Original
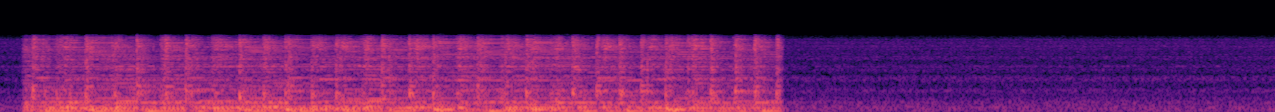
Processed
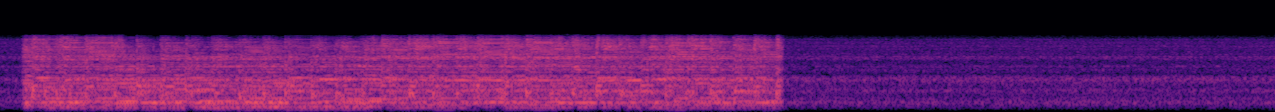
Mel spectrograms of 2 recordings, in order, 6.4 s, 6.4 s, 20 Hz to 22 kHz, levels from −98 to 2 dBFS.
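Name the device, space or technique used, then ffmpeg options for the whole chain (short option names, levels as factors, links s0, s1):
laptop speaker: -filter_complex "[0:a]highpass=f=320:w=0.5412,highpass=f=320:w=1.3066,equalizer=f=1100:t=o:w=0.57:g=7.5,equalizer=f=2700:t=o:w=0.33:g=5,alimiter=level_in=1.26:limit=0.0631:level=0:latency=1:release=43,volume=0.794,asettb=1/sr,asplit=3[s0][s1][s2];[s0]atrim=end=0.624[s3];[s1]atrim=start=0.62:end=1.86,asetpts=PTS-STARTPTS,afade=t=in:d=0.004:c=qsin,afade=t=out:st=1.236:d=0.004:c=qsin,bass=f=250:g=6,treble=f=4000:g=-11[s4];[s2]atrim=start=1.856[s5];[s3][s4]acrossfade=d=0.004:c1=hsin:c2=qsin[s6];[s6][s5]acrossfade=d=0.004:c1=qsin:c2=hsin"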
